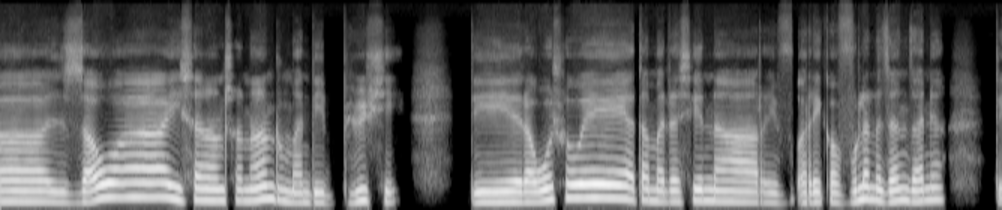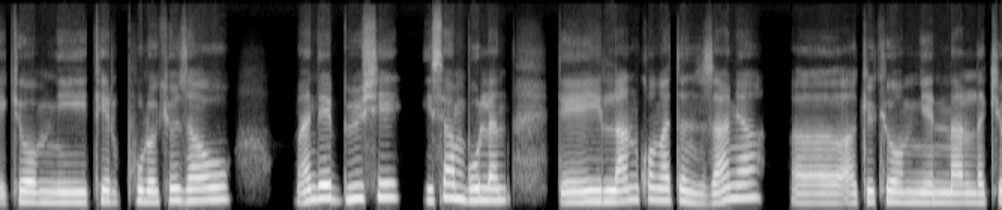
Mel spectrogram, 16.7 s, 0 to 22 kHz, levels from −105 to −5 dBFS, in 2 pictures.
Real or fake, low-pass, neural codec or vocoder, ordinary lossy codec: real; 19.8 kHz; none; Opus, 64 kbps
